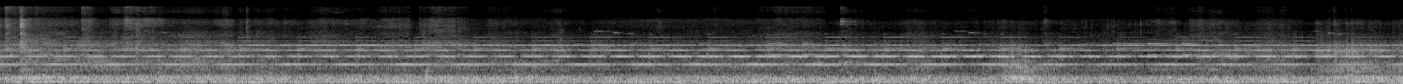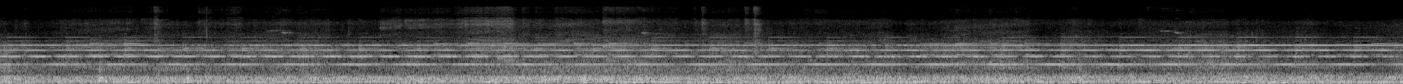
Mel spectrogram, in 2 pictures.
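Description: Double-stack container train rolling steadily past: a continuous rumble of well-car wheels on the rails, with several steady high ringing tones over it.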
